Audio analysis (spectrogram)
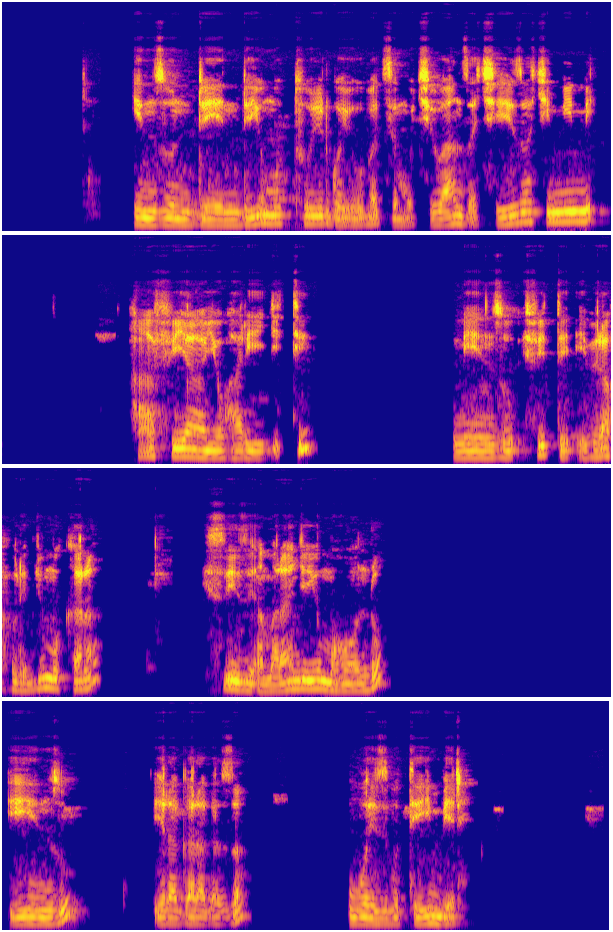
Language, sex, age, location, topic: Kinyarwanda, male, 25-35, Kigali, education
